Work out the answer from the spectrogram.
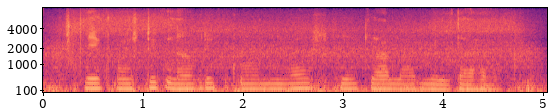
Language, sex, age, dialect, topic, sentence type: Hindi, male, 18-24, Marwari Dhudhari, banking, question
